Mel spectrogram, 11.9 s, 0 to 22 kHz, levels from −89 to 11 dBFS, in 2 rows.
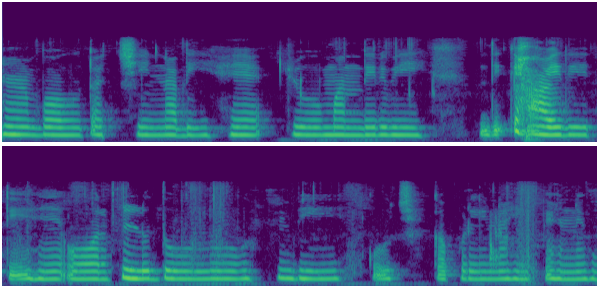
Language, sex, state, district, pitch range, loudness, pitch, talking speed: Hindi, male, Uttar Pradesh, Hamirpur, 210-220 Hz, -21 LUFS, 215 Hz, 100 wpm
